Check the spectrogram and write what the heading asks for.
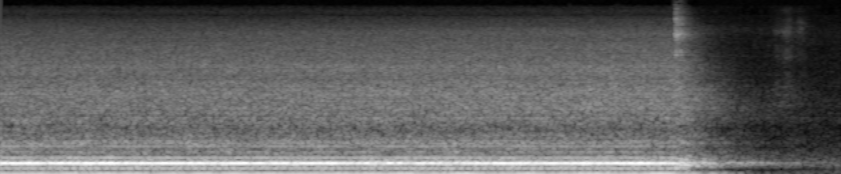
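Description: A machine's steady hum, like a small motor or fan running, that stops about seven seconds in with a click and dies away within half a second.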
